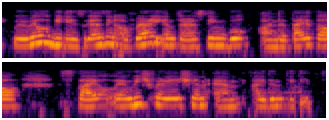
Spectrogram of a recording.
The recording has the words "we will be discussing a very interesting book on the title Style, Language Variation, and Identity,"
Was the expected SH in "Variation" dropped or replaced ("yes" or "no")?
no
